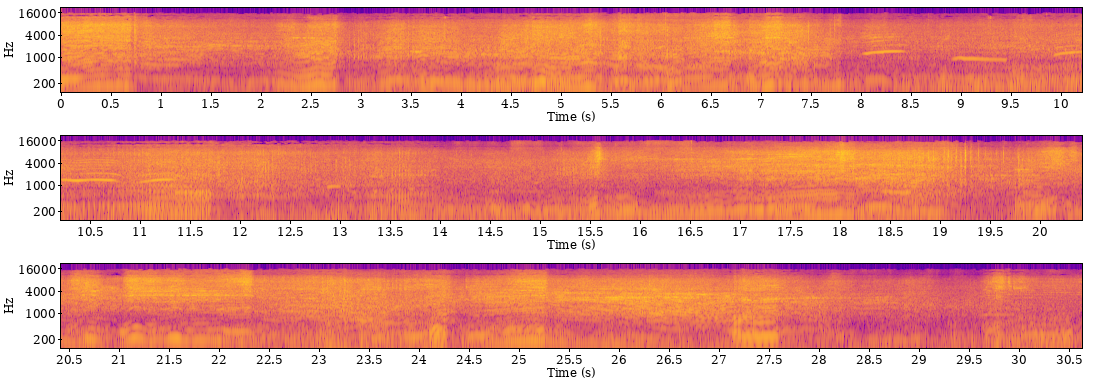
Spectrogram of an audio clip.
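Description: Youth dirt bike engines revving as riders come past one after another, the pitch climbing and dropping again and again with the throttle.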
